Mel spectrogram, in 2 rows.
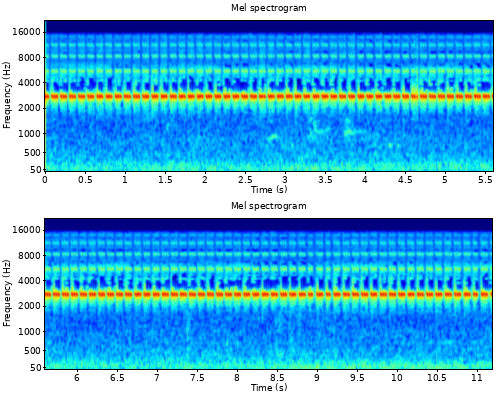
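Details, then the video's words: Evening grass insect song from Namyangju-si, Gyeonggi-do, Korea, recorded September 2016 around 7:59 PM; an unbroken, shrill, ringing trill of rapid identical pulses holds steady throughout, with a quiet background. "풀벌레 소리/sound of a bug / живущие в траве /虫の音"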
